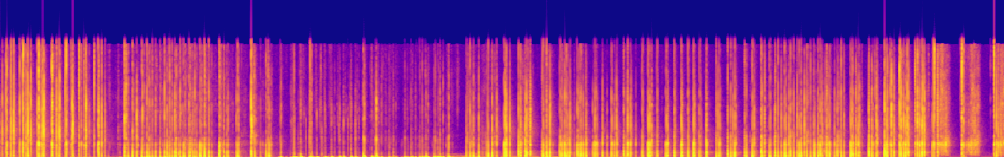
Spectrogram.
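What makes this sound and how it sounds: Long nails rapidly tap and scratch an empty, small, hollow phone case made of thin clear plastic with glitter, held upright. A dense stream of short, dry clicks and crackly scratches continues throughout, with a heavier, thumpier stretch in the middle. The taps stop almost instantly with no ring.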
